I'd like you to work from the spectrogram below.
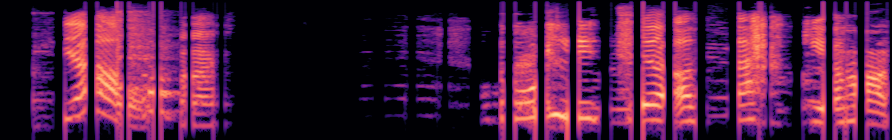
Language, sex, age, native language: Icelandic, female, 9, Icelandic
